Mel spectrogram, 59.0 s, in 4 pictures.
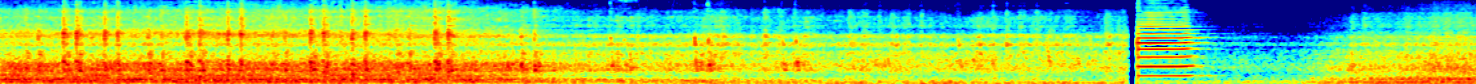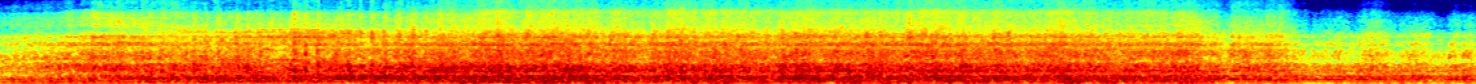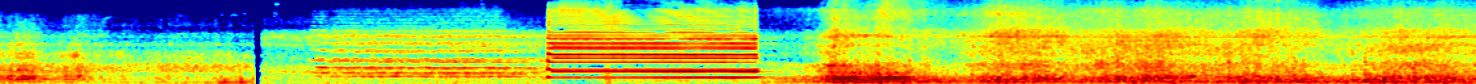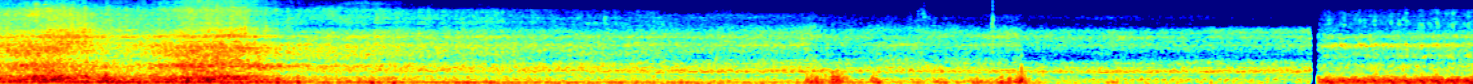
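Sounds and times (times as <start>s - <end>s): train coaches rolling: 0.0s - 11.3s, 12.3s - 59.0s
train rumbling over steel bridge: 0.0s - 59.0s
diesel locomotive horn: 11.4s - 12.3s, 32.5s - 37.3s.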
